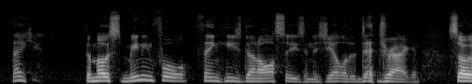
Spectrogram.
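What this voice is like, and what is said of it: Usual voice. Nothing is said of it.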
